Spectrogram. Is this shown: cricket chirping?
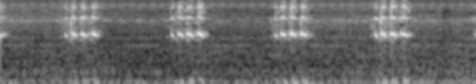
yes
